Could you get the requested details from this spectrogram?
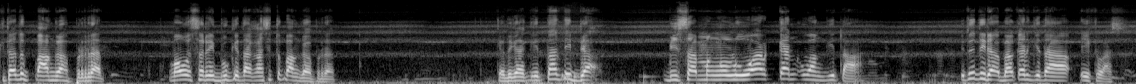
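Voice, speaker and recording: A man with a high-pitched voice talks at a moderate pace with ordinary pitch variation, leaving long, frequent pauses, over noticeable background noise. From East Java, Tulungagung. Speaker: lecturer and motivational speaker. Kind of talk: motivational talk with Q&A at student orientation.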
